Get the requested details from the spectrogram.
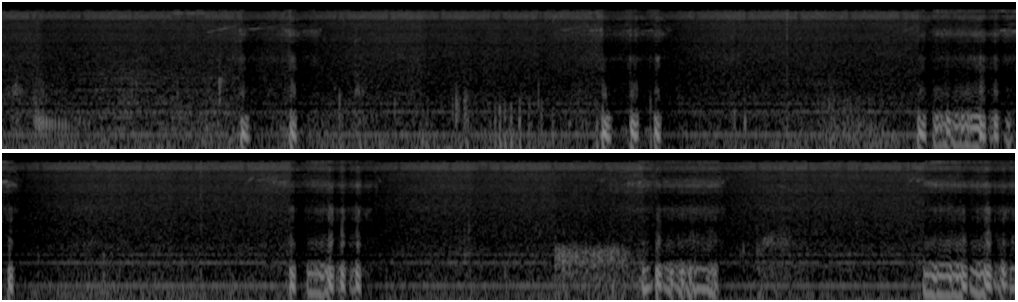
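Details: Sleeping black-and-white (hachiware) cat snoring: low, rumbling snores over steady room noise, deep and strikingly like a middle-aged man's snoring.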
